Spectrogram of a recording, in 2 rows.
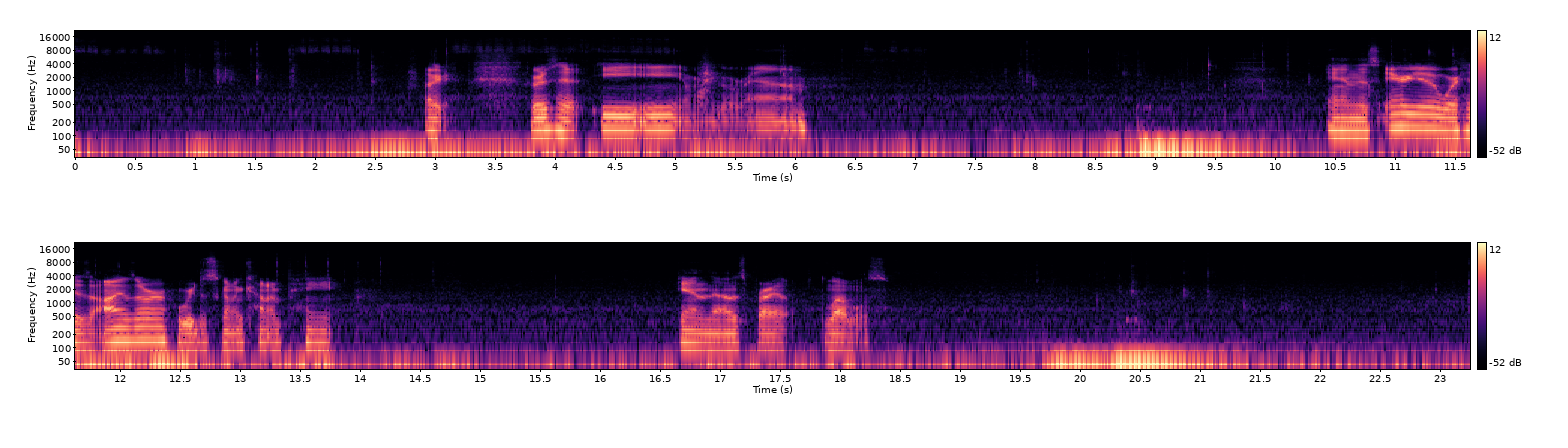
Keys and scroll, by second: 7.9 z, 11.2 ctrl+z.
